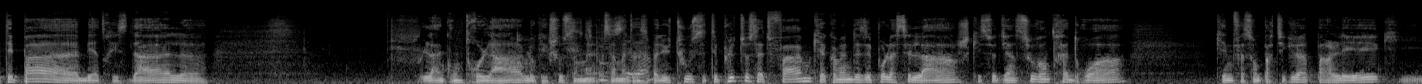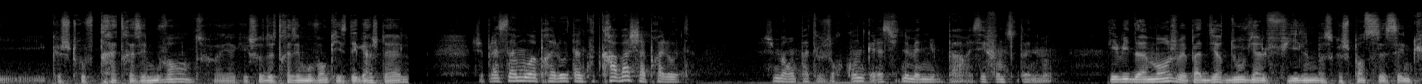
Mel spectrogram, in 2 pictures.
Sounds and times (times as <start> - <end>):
Speech: 0.0 - 2.1, 4.2 - 11.3, 12.2 - 18.4, 19.0 - 21.2, 21.8 - 28.4.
